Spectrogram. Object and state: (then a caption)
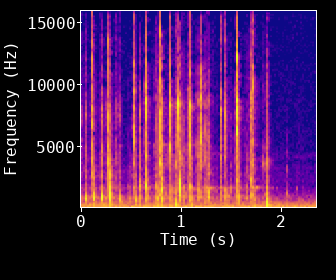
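Plastic mechanical keyboard being typed on. Fingertips of both hands type quickly on an RGB-backlit mechanical keyboard with plastic keycaps. The result is a rapid run of short, sharp, bright clacks with almost no ring, over a faint low hum. The typing stops just before the end.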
